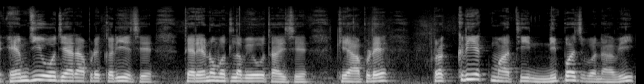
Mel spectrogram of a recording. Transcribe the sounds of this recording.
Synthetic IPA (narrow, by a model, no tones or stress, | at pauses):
ɛmd͡ʒiod͡ʒjaɾeapɽ̃ekəɾijet͡ʃʰe | t̪jaɾeːnomət̪ləbeʋot̪ʰajt͡ʃʰekeapɽ̃e | pɾəkɾijəkmãt̪ʰinɪpət͡ʃbənaʋi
